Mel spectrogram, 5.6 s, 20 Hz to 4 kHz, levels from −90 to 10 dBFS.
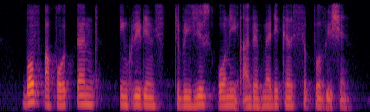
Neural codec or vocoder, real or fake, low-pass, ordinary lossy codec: codec, 16 kHz, 1 kbps, FunCodec, trained on Chinese and English, 50 frames a second; fake; 3.6 kHz; none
